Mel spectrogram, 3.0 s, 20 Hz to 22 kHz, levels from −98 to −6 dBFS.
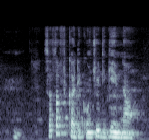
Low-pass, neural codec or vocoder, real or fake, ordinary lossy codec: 9.9 kHz; none; real; none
